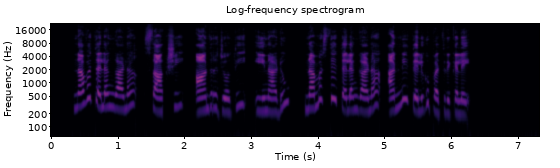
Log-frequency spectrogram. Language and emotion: Telugu, neutral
